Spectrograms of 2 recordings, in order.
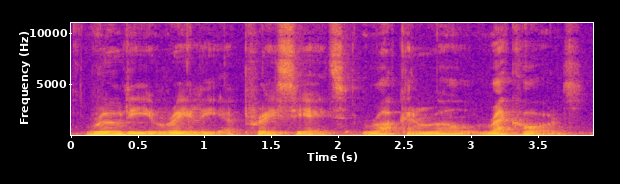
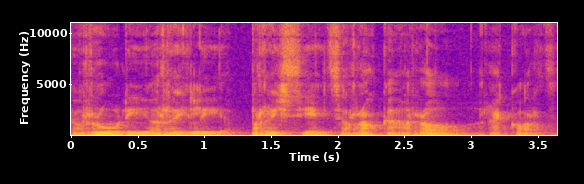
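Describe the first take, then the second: First: The R sounds are made with the tongue curled back. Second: The R sounds are trilled with the tongue tip. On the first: The speaker calls it right. "you pull back your tongue a little, er, and uh, it should sound like" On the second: The speaker calls it wrong. "if you said this with an Indonesian or typically Indonesian accent"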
